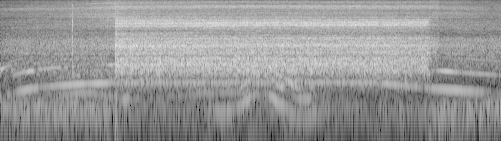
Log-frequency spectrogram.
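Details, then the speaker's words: Shark vacuum with a clog: after a big piece of paper was removed, the motor still gives a loud, airy roar with a wandering whistle, the clogging sound, from debris further inside. "Still making that noise. So I'm going to check inside here. So I removed this and it's still making the clogging sound."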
